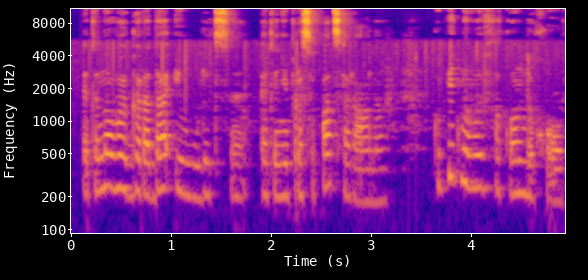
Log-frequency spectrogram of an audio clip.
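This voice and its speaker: A woman speaks at a moderate pace while noticeable background noise carries on. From Russia, Moscow. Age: 30s. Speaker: podcast contributor. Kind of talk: prepared monologue.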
